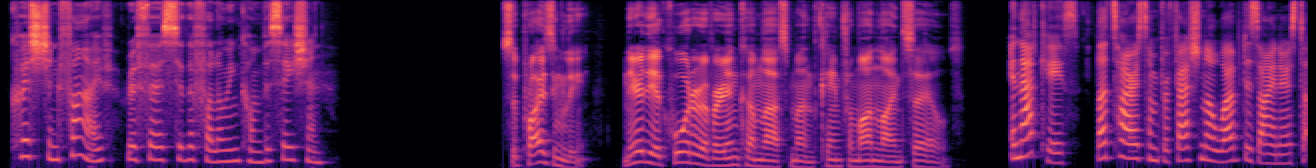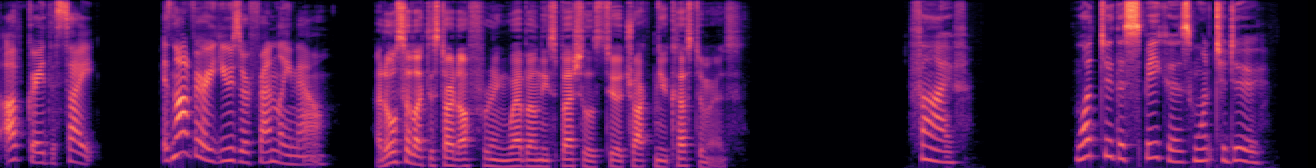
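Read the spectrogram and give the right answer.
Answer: Hire professional web designers to upgrade their website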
